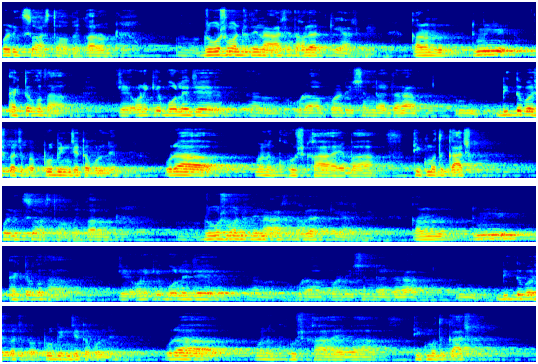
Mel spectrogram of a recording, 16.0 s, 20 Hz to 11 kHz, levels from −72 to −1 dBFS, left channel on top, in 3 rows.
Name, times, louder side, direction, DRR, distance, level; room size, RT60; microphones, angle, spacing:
voice 1, 0.0-1.4 1.7-3.7 4.1-6.0 6.5-9.5 9.9-11.9 12.3-12.9 13.2-15.4, left 3 dB, 40° left, 10 dB, 0.5 m, -24 dB
10.5 x 6.3 x 4.0 m, 2.5 s
head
